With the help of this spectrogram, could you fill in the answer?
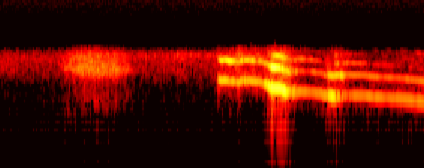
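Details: A female West Highland White Terrier left home alone while the other dog was at the vet gives a short breathy huff, then a drawn-out, slowly falling howl; she rarely howls and had been whimpering.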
